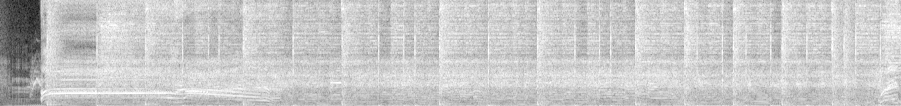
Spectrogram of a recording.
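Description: A loud, dense rock track plays at a fast tempo, with driving drums hitting in a steady rapid beat beneath thick distorted guitars and heavy bass, filling the whole clip.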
